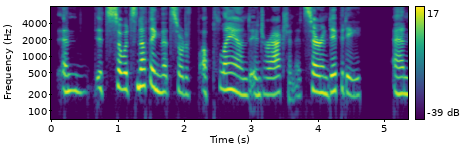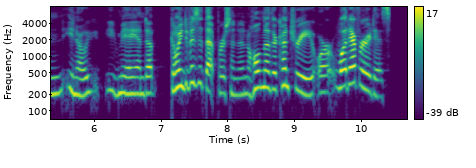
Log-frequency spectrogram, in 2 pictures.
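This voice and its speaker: On a very clean recording with a silent background and a dry, close sound with no echo, a woman with an American accent and an unremarkable speaking voice talks at a fairly quick pace, fairly high in pitch with ordinary pitch variation. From Boston area, US. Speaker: podcast host. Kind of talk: casual interview chat. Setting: call.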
